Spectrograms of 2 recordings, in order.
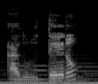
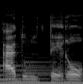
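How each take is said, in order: First: The stress is on the third syllable. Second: The stress is on the last syllable.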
